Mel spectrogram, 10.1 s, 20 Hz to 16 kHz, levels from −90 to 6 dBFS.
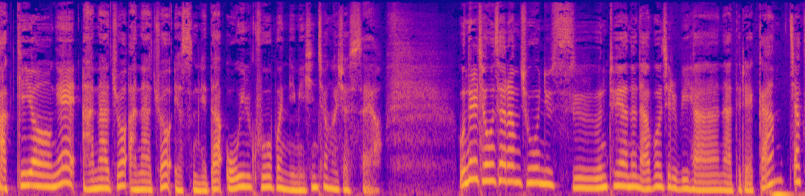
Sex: female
